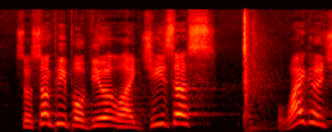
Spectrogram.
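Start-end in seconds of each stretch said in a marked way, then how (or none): 1.5-3.4 put-on loud, high-pitched complaining outburst. Acting out how some people read Martha's words to Jesus: imitating a loud complaint. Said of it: "that was really loud".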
